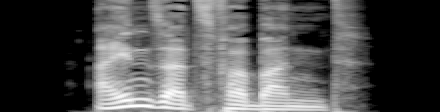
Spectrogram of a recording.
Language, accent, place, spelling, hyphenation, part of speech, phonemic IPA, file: German, Germany, Berlin, Einsatzverband, Ein‧satz‧ver‧band, noun, /ˈaɪ̯nzatsfɛɐ̯ˌbant/, De-Einsatzverband.ogg
- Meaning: operational unit, squad, mission contingent, reaction force, task force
